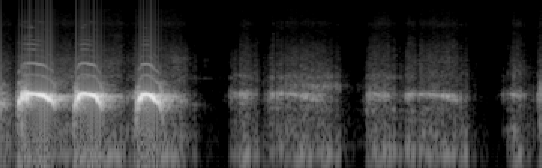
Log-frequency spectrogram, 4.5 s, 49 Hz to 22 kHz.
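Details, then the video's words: Spotted dove in an agitated three-note cooing bout: three strong low hoots in quick succession, followed by faint, softer cooing fragments and one more strong note at the end. "derkuku tekukur kuk 3 ngamuk gacor"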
